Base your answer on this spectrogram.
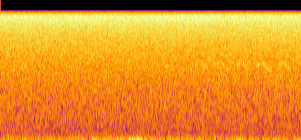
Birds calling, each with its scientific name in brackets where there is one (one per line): Rock Wren (Salpinctes obsoletus)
